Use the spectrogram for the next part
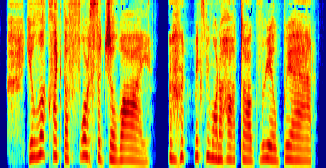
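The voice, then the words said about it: Imitates another person's voice. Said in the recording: “I am going to do a celebrity impersonation.”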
